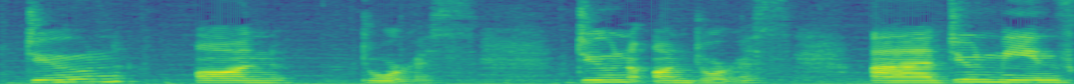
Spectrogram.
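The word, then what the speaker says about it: dún an doras: means close the door it's pronounced dune on doris dune honduras uh dune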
